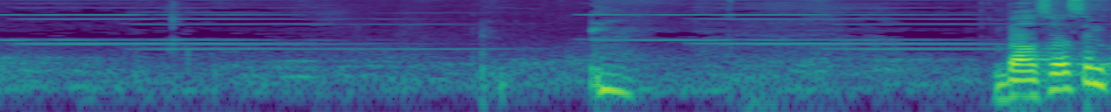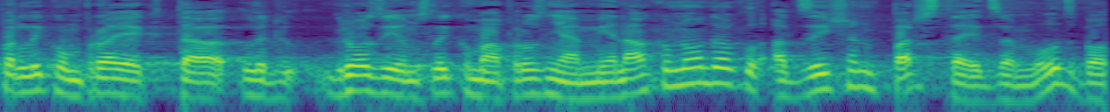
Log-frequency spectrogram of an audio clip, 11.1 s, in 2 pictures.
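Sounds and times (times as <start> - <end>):
parliament chamber bell ringing: 0.0 - 6.0
speech: 5.0 - 11.0.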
